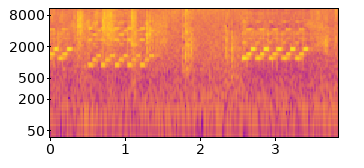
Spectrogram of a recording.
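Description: A phone ringtone plays a short bright melodic phrase of stepped high notes, pauses briefly, then repeats, sounding loud over a steady low background hum with no talking.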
